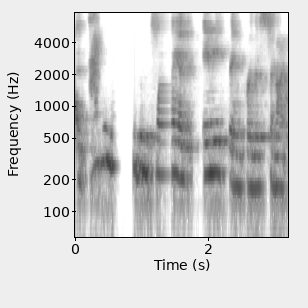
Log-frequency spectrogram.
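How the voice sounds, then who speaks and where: In a Texas accent, a woman talks with an animated tone, lively intonation and fairly high pitch, with audible room echo around her. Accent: Southern US (Texas). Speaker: guest speaker, direct sales leader. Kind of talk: motivational talk on a video call. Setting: video call.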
